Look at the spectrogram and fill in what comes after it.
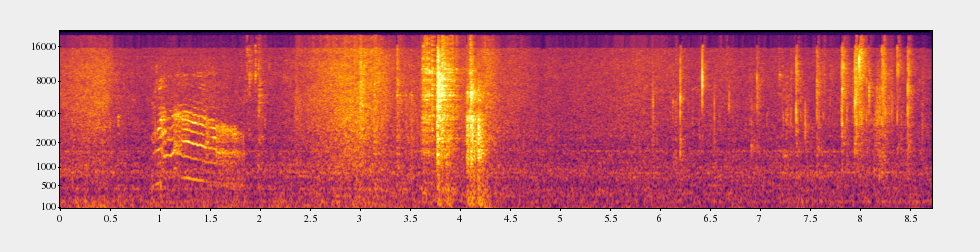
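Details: Puran the cat gives a short meow early on, a brief rising-falling cry, followed by a knock or thump and scattered clicking sounds in a room.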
